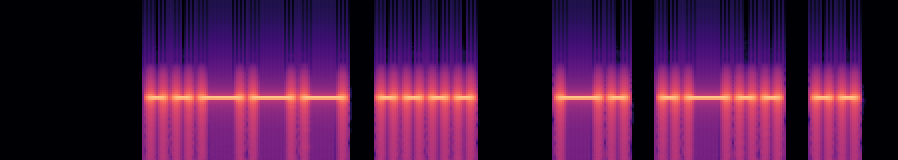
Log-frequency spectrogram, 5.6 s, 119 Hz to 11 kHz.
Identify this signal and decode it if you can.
Morse code, heard as a keyed tone, about 15 wpm, 700 Hz. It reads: 2H NLI
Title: Winter Field Day Exchanges 15wpm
